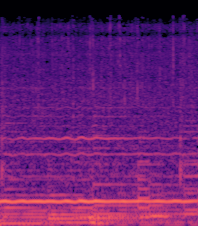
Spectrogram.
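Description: Rain falling in a steady, even hiss for the whole stretch, with sustained musical tones running underneath.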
